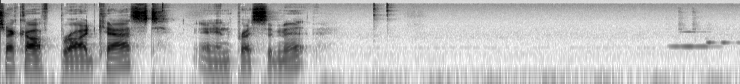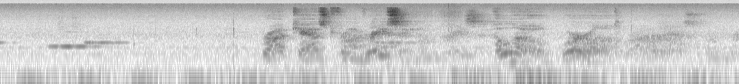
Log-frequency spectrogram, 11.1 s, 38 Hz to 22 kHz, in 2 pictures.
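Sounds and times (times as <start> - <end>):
faint rising two-note chime: 5.0 - 6.5.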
